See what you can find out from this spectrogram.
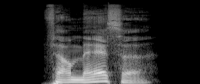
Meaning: first/third-person singular subjunctive II of vermessen
- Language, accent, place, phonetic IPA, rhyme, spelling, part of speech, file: German, Germany, Berlin, [fɛɐ̯ˈmɛːsə], -ɛːsə, vermäße, verb, De-vermäße.ogg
